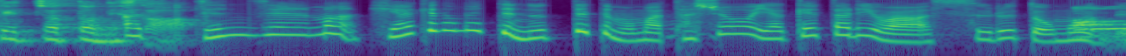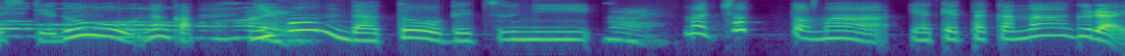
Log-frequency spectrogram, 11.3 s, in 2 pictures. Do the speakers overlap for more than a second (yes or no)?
yes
